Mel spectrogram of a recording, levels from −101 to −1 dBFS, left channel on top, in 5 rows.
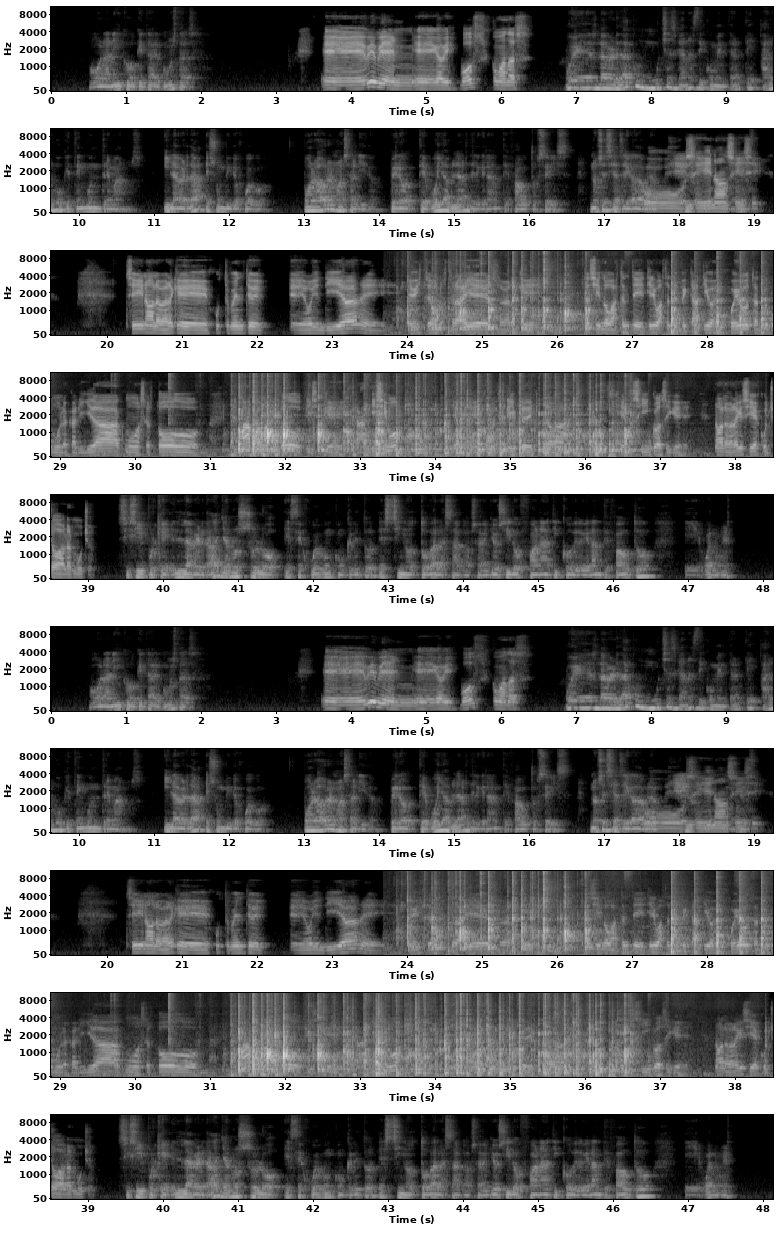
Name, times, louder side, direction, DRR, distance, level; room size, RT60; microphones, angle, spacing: voice 1, 0.5-2.0 6.9-10.8 11.1-12.5 13.0-16.5 16.8-19.0 34.2-34.7 39.4-47.5, equal, 5° left, 1.6 m, -45 dB
voice 2, 3.3-6.4 17.5-19.1 19.6-20.0 20.3-22.1 22.4-33.5 33.8-33.9 34.2-37.4 37.7-39.1, left 5 dB, 60° left, 0.6 m, -41 dB
sound 1, 23.7-30.2 30.4-37.6 38.1-38.4, right 2 dB, 40° right, 1.3 m, -35 dB
7.7 x 4.0 x 3.3 m
head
